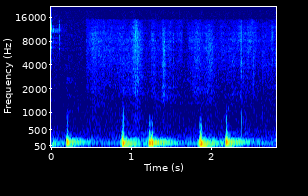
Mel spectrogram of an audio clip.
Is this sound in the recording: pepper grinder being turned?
no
